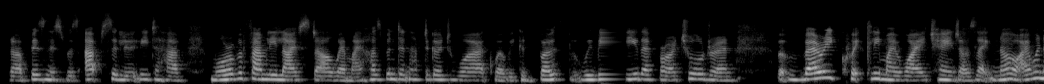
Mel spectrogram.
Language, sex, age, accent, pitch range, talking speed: English, female, 30-49, British, 190-230 Hz, 240 wpm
